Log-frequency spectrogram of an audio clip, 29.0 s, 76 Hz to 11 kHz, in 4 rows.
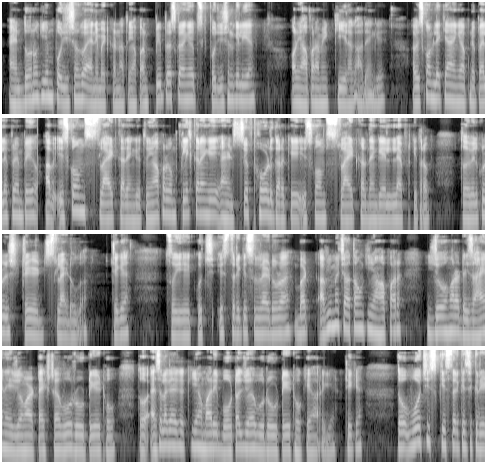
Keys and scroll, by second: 0.8 p, 16.7 KP_0, 18.4 space.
